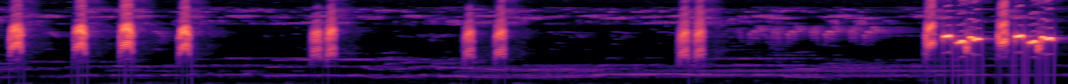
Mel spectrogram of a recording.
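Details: Sooty-headed bulbul decoy (kutilang pikat) calling to attract wild birds: a series of sharp, evenly spaced single and paired chips, closing with a short rapid bubbly phrase.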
